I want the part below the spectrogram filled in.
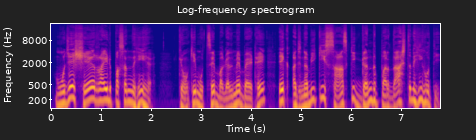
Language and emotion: Hindi, disgusted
